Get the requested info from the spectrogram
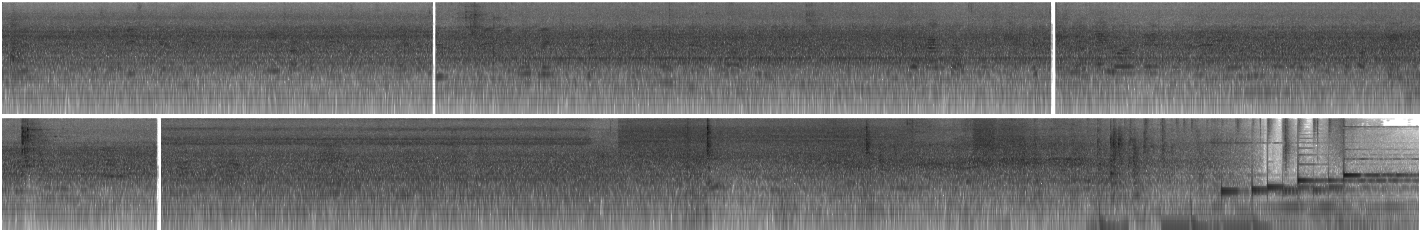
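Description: Street sound: indistinct voices over a steady hum of vehicles and traffic, changing abruptly twice.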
